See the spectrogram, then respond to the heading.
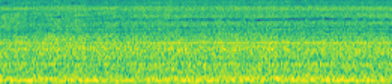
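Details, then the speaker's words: AAON rooftop HVAC unit gas burner with two electric spark igniters; deep uneven rumbling roar with throbbing drone after lighting, flames seem to need more gas or more air, rough burner combustion noise. "So that doesn't sound right though. Kind of sounds like those flames need"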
